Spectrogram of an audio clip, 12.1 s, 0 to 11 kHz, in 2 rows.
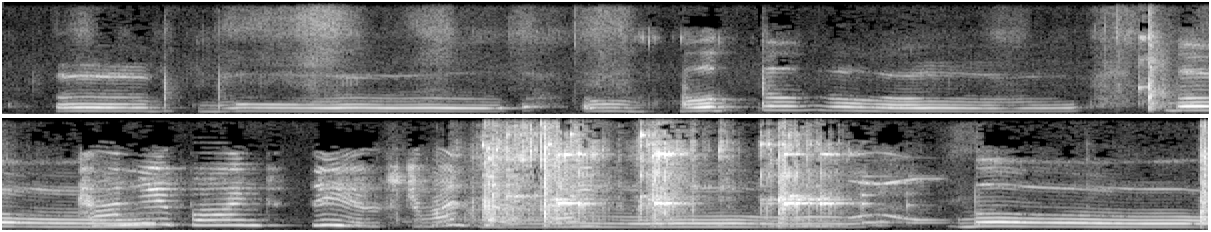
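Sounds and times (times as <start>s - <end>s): baby making sing-song vowels: 0.3s - 6.7s.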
